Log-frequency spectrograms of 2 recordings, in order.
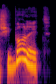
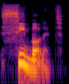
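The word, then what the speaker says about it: שיבולת: And there's this plant called shibolet, and one tribe pronounces it shibolet, and one tribe pronounces it sibolet.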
